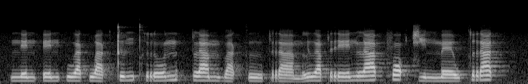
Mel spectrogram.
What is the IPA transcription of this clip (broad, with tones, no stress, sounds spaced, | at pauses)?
n e˧ n ʔ e˧ n p u˧ a̯ k w a˨˩ k̚ t ɯ˦˥ ŋ kʰ r o˦˥ n | p l a˧ m b a˨˩ k̚ ʔ ɯː˨˩ p r aː˨˩ m l ɯ˧ a̯ p r eː˦˥ n l aː˦˥ p̚ f ɔ˥˩ ʔ t͡ɕ i˧ n m ɛː˧ w k r a˥˩ t̚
